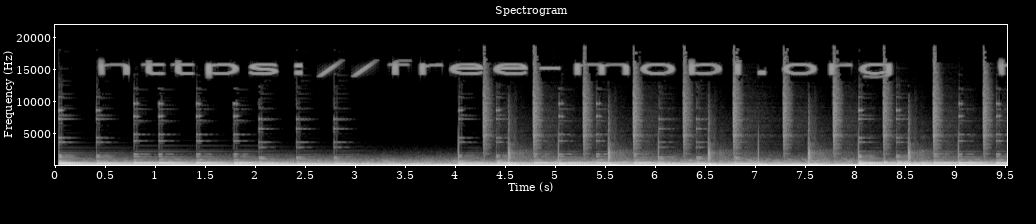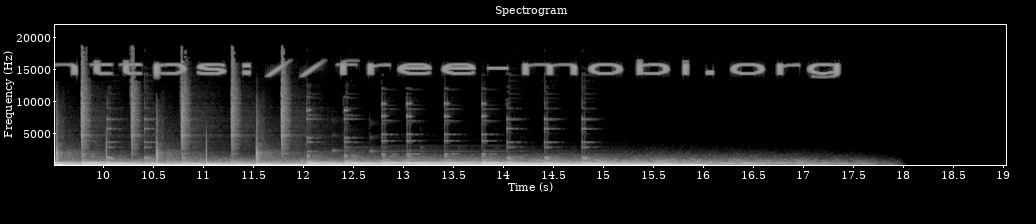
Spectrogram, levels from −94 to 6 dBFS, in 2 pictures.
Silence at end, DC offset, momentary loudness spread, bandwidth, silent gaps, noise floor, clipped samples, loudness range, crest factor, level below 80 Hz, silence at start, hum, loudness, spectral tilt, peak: 1.7 s; under 0.1%; 3 LU; 17 kHz; none; -46 dBFS; under 0.1%; 4 LU; 12 dB; -14 dBFS; 0.05 s; none; -14 LUFS; -8.5 dB/octave; 0 dBFS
